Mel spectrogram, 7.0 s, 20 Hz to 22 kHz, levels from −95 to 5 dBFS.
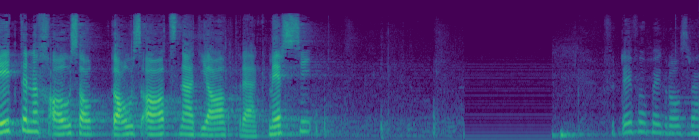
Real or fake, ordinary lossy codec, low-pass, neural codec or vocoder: real; none; 14.4 kHz; none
